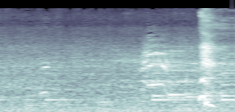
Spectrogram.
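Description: Mall ambience with faint background music, then a short high-pitched voice with a bending pitch about one and a half seconds in.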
